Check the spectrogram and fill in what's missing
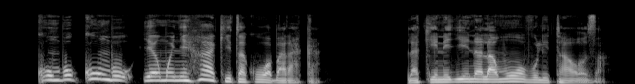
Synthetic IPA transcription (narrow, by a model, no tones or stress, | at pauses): kumbukumbujamwɛɲɛɦakitakuwaɓaɾa̰ka | lakiniʄinalamɔvulita̰ɔ̰za̰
